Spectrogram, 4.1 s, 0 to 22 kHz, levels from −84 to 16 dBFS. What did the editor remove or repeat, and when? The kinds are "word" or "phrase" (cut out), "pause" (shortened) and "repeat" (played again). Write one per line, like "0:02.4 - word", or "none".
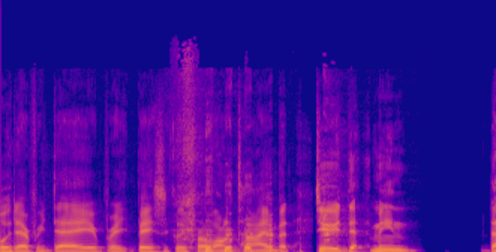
0:02.6 - pause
